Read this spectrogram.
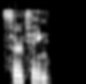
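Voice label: "searching", English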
